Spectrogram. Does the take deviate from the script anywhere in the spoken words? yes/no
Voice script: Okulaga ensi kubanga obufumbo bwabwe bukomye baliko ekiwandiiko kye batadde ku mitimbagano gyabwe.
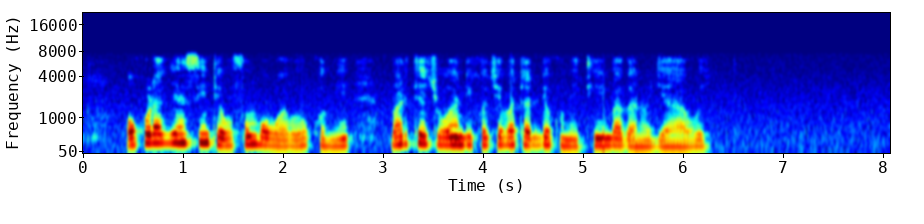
yes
